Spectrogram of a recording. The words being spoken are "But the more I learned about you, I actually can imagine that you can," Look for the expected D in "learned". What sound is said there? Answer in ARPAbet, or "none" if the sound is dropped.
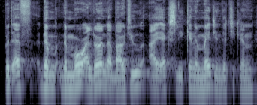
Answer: D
